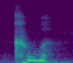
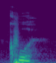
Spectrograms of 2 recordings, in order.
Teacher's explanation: it starts with the motor off, and then the motor starts on again when we say the w part of it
